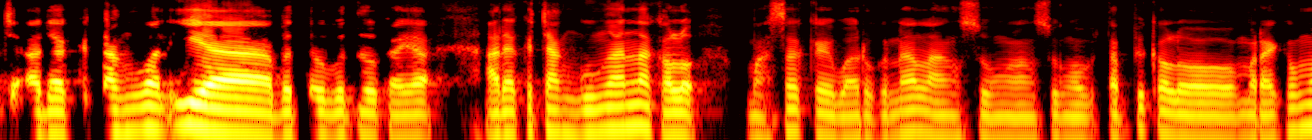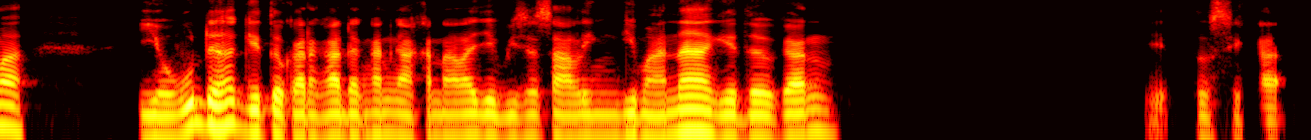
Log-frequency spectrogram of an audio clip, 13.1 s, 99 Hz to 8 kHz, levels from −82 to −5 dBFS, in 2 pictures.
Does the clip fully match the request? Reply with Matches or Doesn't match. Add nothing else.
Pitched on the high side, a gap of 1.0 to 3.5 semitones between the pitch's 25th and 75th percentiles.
Doesn't match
